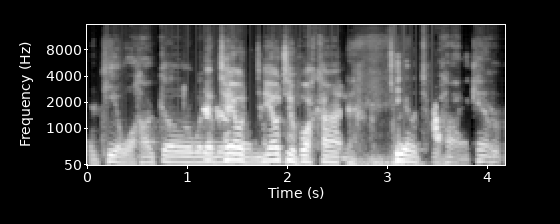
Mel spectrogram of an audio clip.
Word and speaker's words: Teotihuacan: Tiahuacan or Tiahuaco or whatever. Teotihuacan. Teotihuacan. I can't ever pronounce that one.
